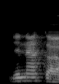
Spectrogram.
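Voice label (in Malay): "jenaka", Malay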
